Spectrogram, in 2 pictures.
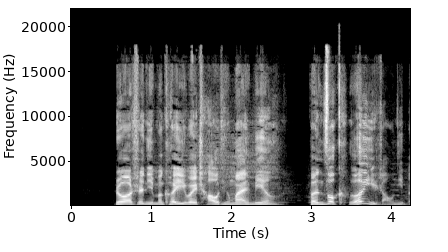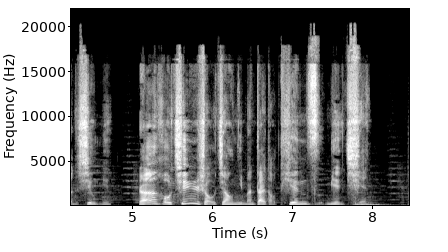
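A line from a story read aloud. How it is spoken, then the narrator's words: Calm, detached. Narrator (Chinese): 风鹰淡淡的说道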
